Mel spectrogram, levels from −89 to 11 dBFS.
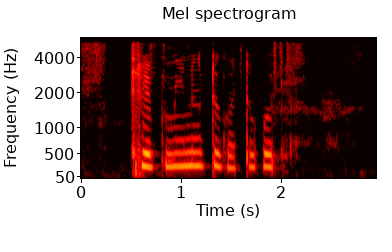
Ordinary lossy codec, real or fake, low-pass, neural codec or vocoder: none; fake; 5.4 kHz; vocoder, 22.05 kHz, 80 mel bands, Vocos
